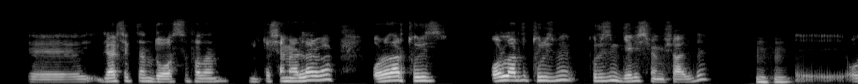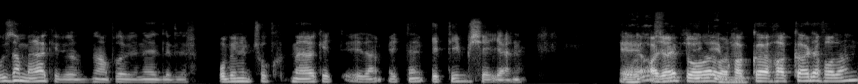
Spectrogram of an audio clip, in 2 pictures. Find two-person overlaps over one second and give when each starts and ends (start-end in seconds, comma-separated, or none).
14.8-16.2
